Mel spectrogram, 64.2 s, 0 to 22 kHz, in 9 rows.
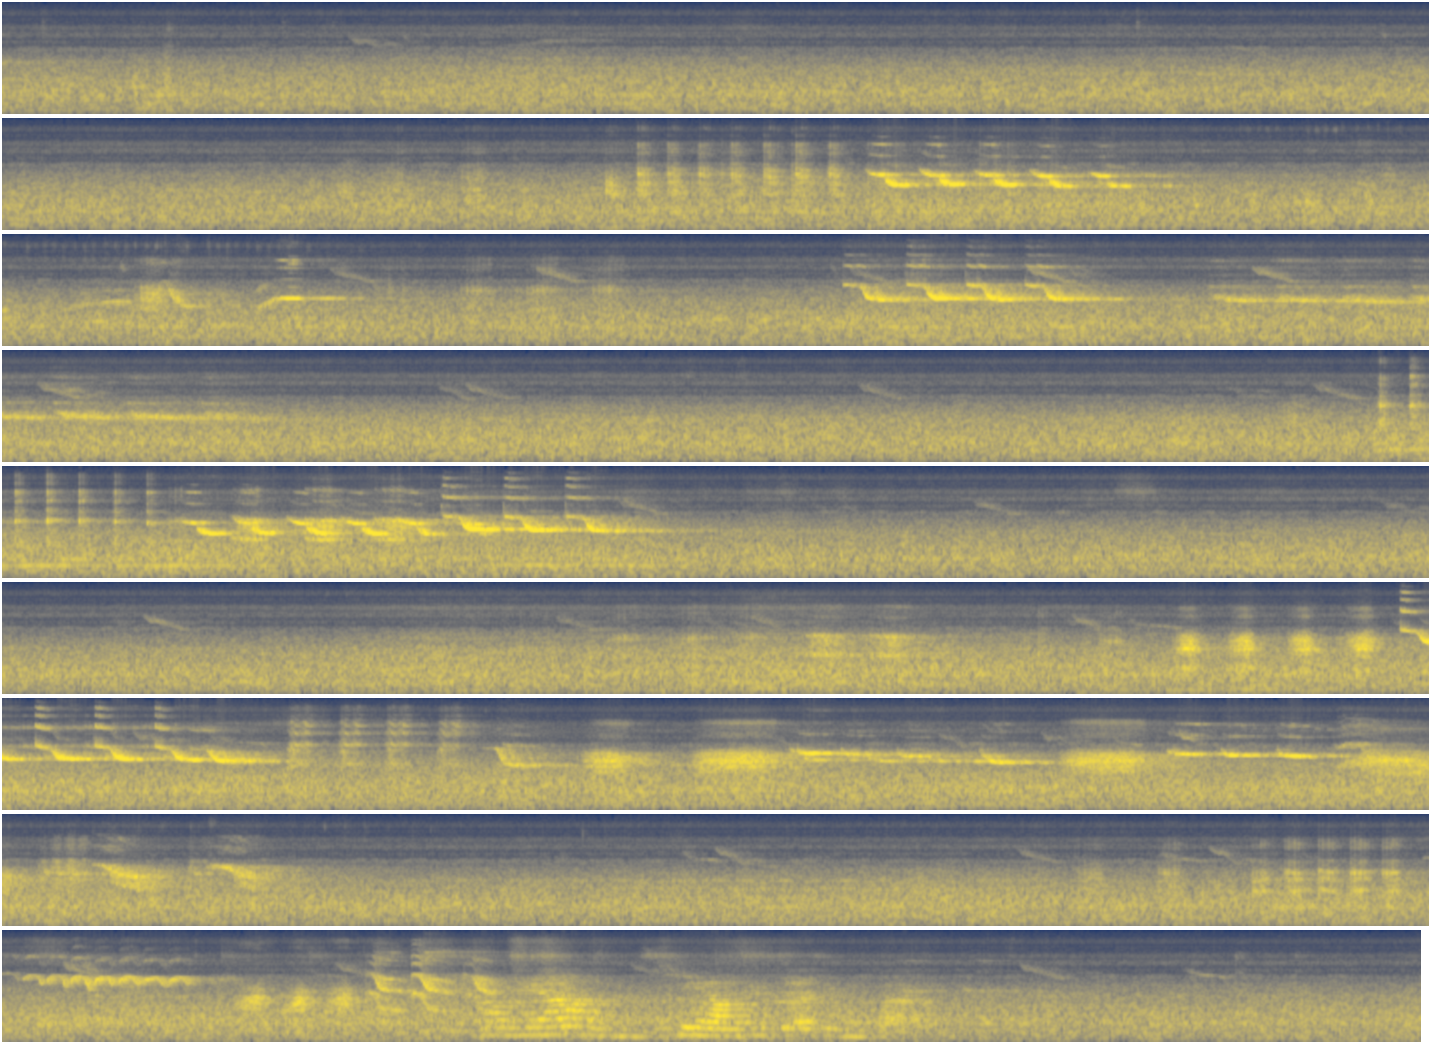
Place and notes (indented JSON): {
  "title": "224台灣新北市瑞芳區大埔路錢龍新城 - Taiwan Whistling Thrush",
  "date": "2022-09-29 05:30:00",
  "description": "Place:\nRuifang, a place surrounded by natural environment.\nRecording:\nTaiwan Whistling Thrush's sound mainly.\nSituation:\nEarly at morning, before sunrise.\nTechniques:\nRealme narzo 50A",
  "latitude": "25.10",
  "longitude": "121.77",
  "altitude": "45",
  "timezone": "Asia/Taipei"
}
